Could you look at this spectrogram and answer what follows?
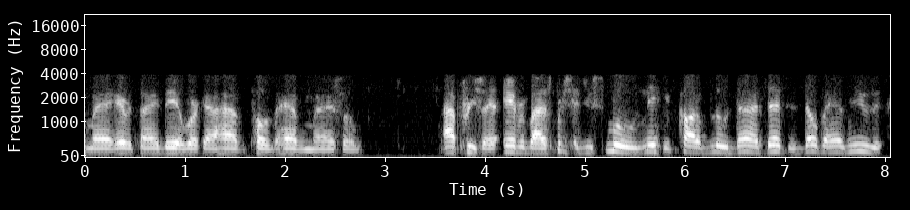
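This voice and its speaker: A man's voice: fairly high pitch, no room sound. An American man hosting an internet radio show, chatting casually in slang and often repeating his phrases. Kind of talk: casual chat. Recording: tinny phone-line internet radio.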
